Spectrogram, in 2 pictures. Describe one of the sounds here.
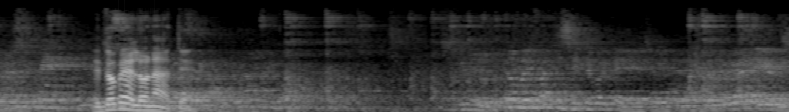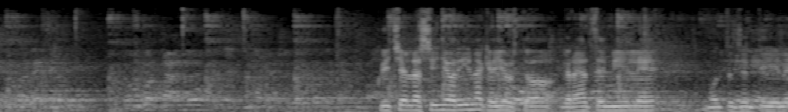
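A young woman talks with animation close by in an echoing hall.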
